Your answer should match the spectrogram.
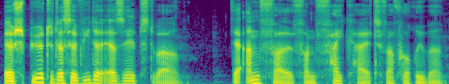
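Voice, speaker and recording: Very deep, gravelly male narrator. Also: huge pitch swings, fairly bright tone, dry recording, studio quality. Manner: measured, storytelling. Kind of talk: literary scripted narration in a radio drama.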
